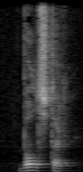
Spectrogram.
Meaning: a bur, a spiny cupule, often of a chestnut
- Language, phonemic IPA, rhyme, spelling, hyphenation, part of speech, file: Dutch, /ˈbɔl.stər/, -ɔlstər, bolster, bol‧ster, noun, Nl-bolster.ogg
